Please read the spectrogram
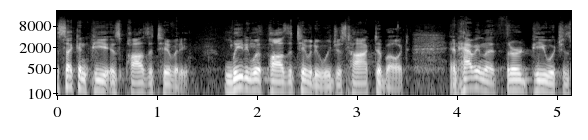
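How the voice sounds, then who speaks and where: A man talks at a very fast pace, his pitch varying an ordinary amount. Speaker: keynote speaker. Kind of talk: interview answer. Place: studio. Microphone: lapel.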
